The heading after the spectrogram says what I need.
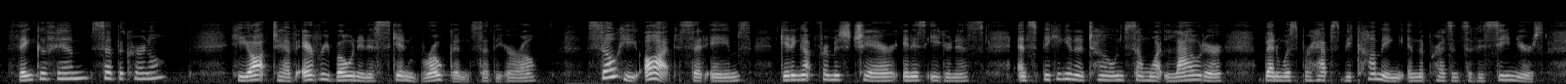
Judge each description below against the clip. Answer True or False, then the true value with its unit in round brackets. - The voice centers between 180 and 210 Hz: True (190 Hz)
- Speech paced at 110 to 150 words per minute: False (190 wpm)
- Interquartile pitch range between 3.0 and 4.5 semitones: True (4.1 semitones)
